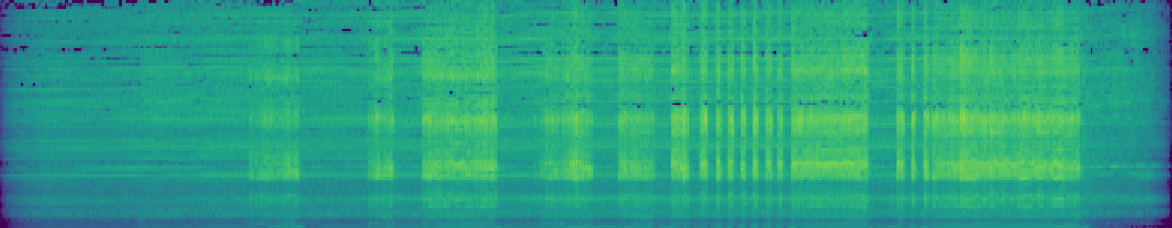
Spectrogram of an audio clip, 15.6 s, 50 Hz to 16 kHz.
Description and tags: Dremel machine sound. Hand held rotary machine sound in contact with a metallic surface. Sound Recorded using a Zoom H2. Audacity software used by normalize and introduce fade-in/fade-out in the sound.
dremel, Hand, Held, machine, rotatory, UPF-CS12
